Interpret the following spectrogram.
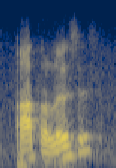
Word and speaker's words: Opelousas: Opelousas?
